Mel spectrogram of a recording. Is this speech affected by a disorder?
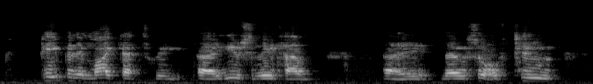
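Yes: cerebral palsy; C2 para-cycling class.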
